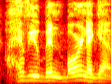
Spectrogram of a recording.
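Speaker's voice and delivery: ordinary talk, nothing marked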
